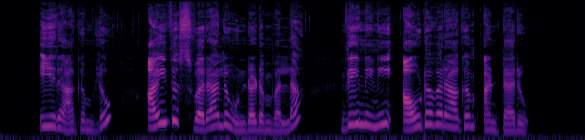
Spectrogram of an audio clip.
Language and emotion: Telugu, neutral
